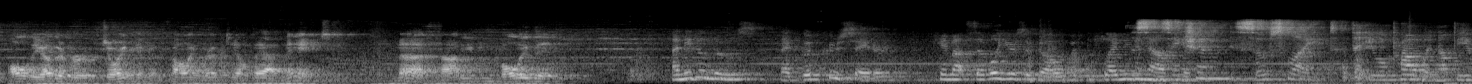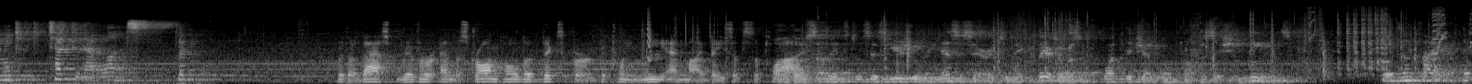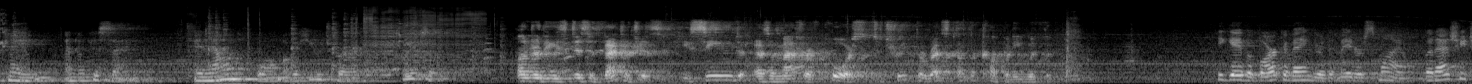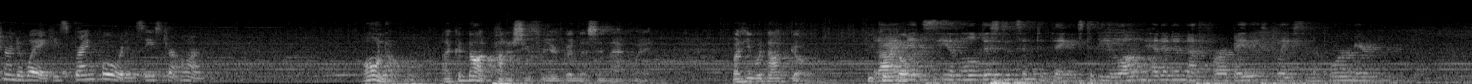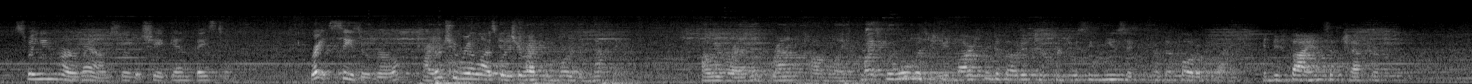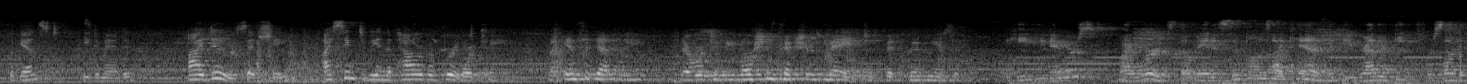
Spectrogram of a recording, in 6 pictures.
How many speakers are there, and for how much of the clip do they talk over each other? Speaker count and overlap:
10, about 5%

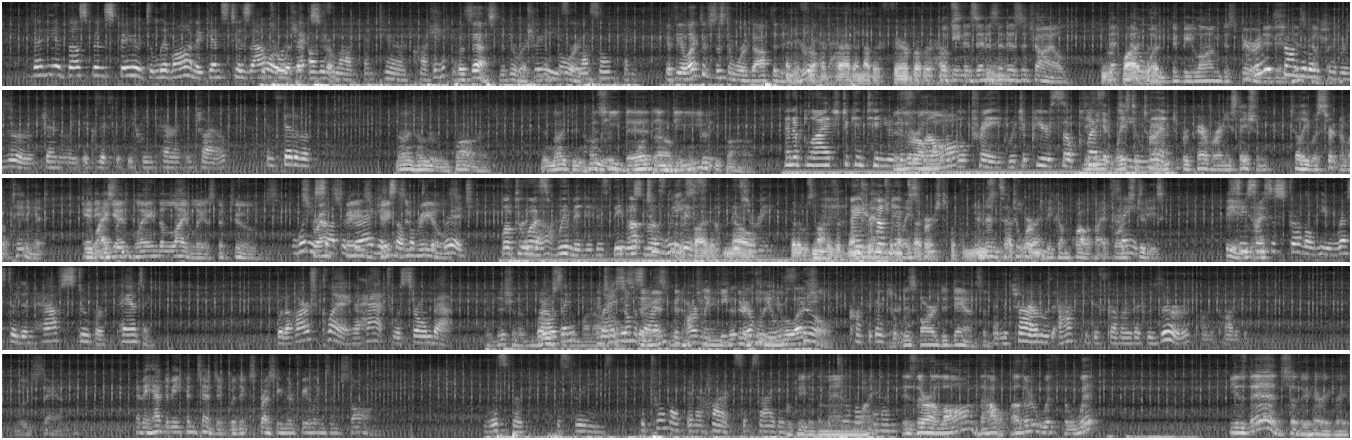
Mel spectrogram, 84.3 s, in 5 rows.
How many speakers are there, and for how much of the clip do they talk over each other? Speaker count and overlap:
10, about 42%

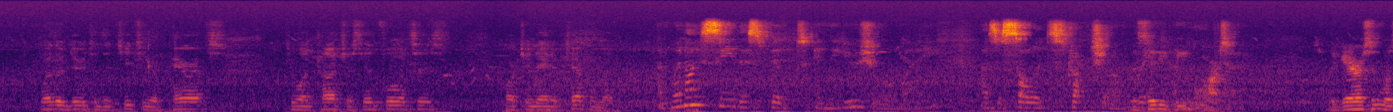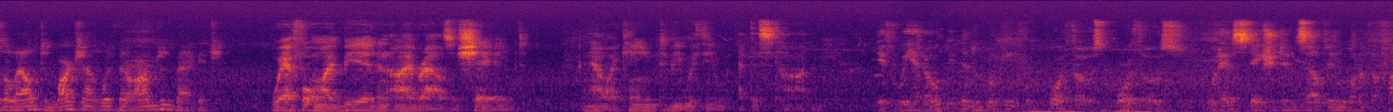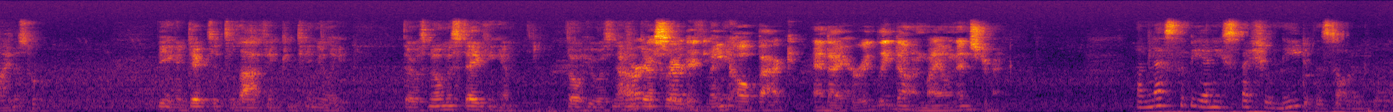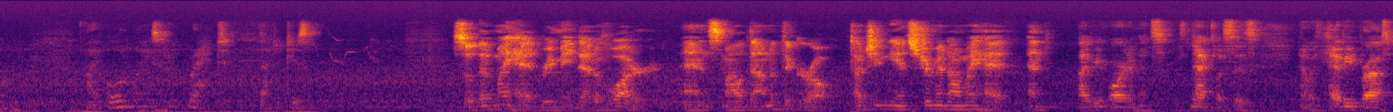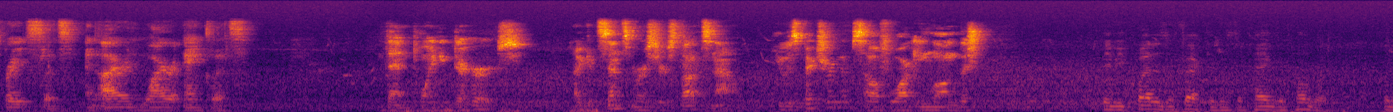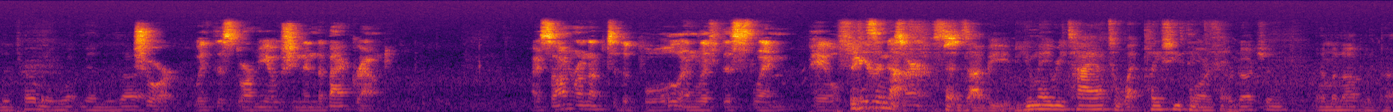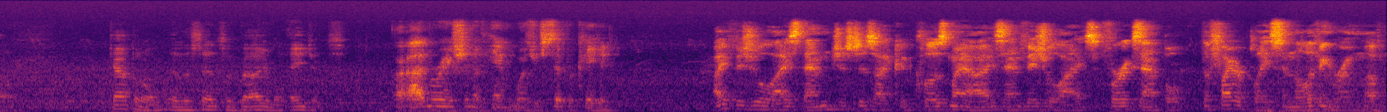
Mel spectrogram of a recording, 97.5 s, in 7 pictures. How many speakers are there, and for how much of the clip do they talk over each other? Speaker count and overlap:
7, about 5%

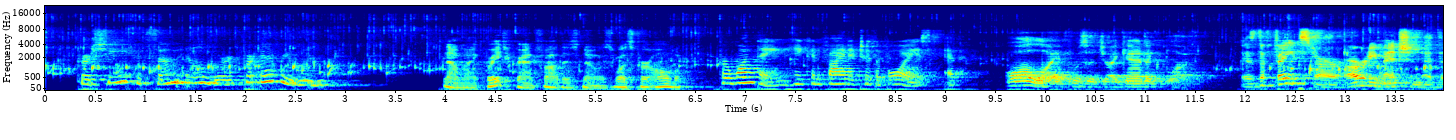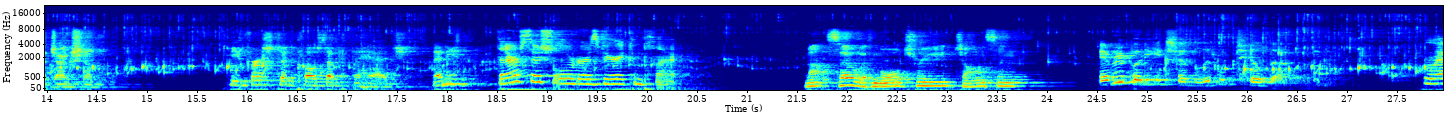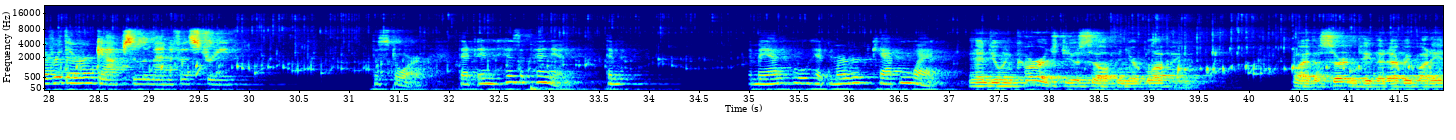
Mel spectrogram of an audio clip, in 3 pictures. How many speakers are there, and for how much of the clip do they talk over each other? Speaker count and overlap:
10, no overlap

